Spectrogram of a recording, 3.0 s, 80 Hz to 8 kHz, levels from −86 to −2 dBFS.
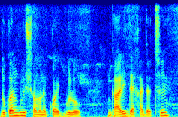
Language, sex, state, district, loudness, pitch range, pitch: Bengali, male, West Bengal, Cooch Behar, -20 LUFS, 120-175 Hz, 125 Hz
